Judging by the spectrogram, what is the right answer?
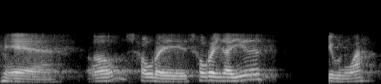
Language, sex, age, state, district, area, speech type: Bodo, male, 30-45, Assam, Chirang, rural, conversation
